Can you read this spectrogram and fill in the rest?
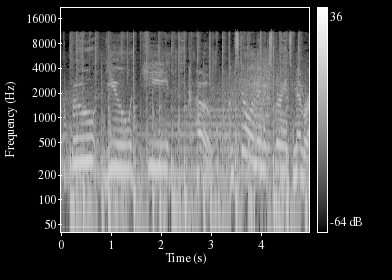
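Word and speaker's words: Fuyuhiko: last name is my first name is pronounced boo you he code i'm still an inexperienced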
